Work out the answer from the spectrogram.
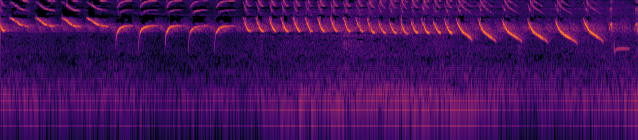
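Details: Canary in a breeding room singing a rolling chain of curved, slurred whistles that speeds into a quicker higher run, then slows to spaced downward notes.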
